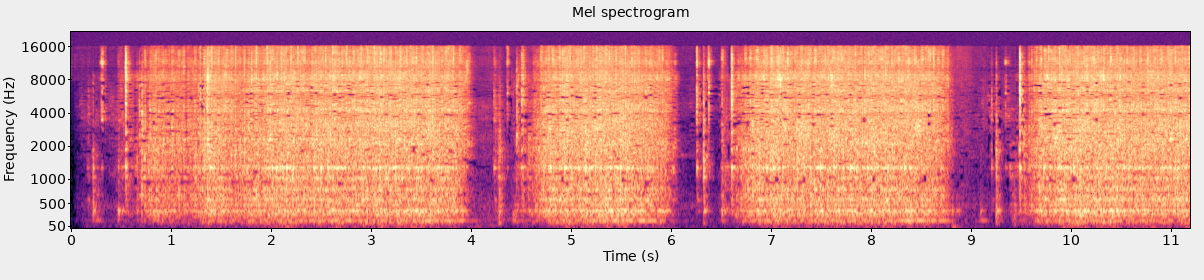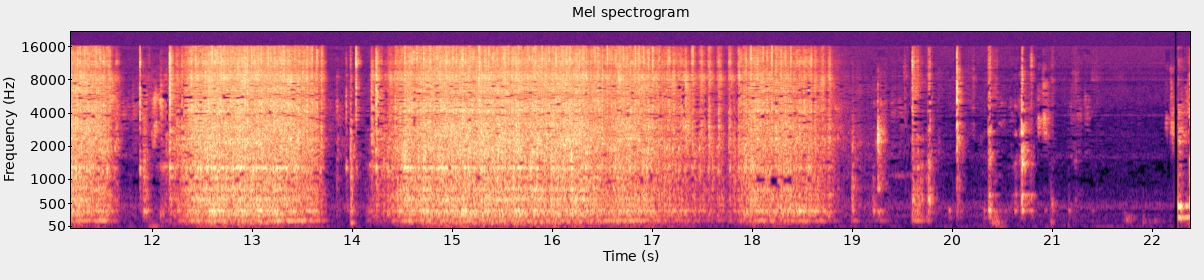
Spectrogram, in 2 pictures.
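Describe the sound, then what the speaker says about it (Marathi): A sewing machine stitches a princess blouse in repeated steady runs of a few seconds each, separated by short pauses, close and clear with no talking. "आता हे पूर्ण आपल्याला शिलाई करून घ्यायचं आहे"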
